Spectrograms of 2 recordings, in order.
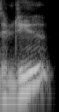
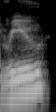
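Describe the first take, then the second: First: The name is said with Japanese pronunciation. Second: The name is said with English pronunciation. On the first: "the Japanese pronunciation is Ryu" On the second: "the closest acceptable sort of English language pronunciation would be Ryu"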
